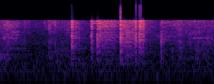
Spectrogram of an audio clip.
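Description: Rustling and a few sharp clicks from hands working the side pouch of a nylon shoulder bag, most of it about a second in.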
